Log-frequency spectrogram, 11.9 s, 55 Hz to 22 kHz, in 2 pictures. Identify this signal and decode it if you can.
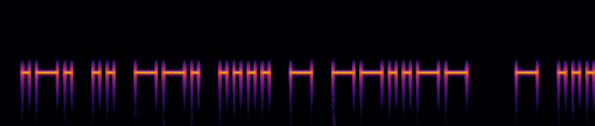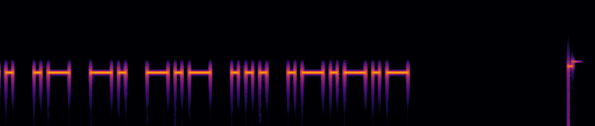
Morse code, heard as a keyed tone, about 17 wpm, 700 Hz. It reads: RIGHT, THANKS.
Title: Sentences from Top 1000 Words - Review Part 3 - 17wpm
